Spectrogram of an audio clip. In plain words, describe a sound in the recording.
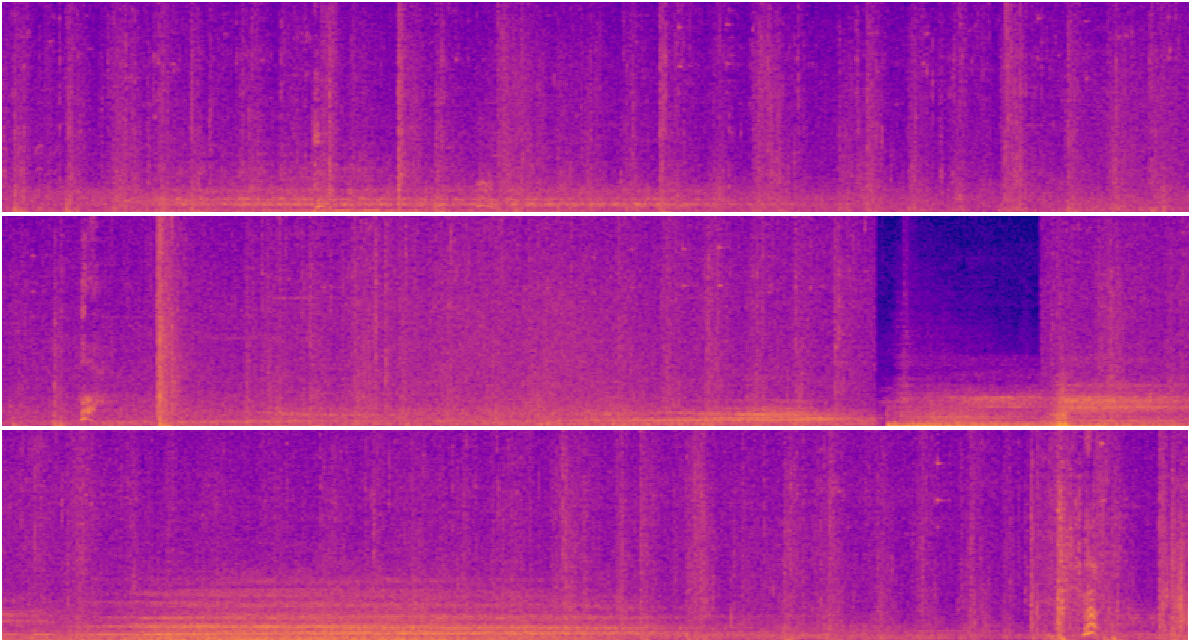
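Heavy footsteps crunch on stone and gravel.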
